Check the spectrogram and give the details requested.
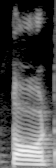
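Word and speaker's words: taught: जैसे यहाँ पर देखें टॉट, क्या है टॉट, ए यू जी एच का उच्चारण ओ करके रह रहा है तो टॉट है, टी का उच्चारण ट है, तो ओ तो यहाँ पर देख लिया टॉट।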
